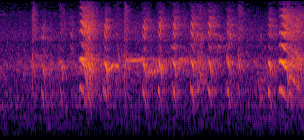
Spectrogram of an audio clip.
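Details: Peregrine falcons at their breeding site in a limestone and clay quarry, chests stained pink by iron oxide, screaming a rapid series of harsh repeated notes, several each second, over steady background hiss.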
